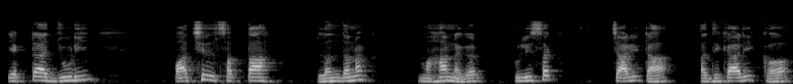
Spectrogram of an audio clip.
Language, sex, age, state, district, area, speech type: Maithili, male, 18-30, Bihar, Darbhanga, rural, read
